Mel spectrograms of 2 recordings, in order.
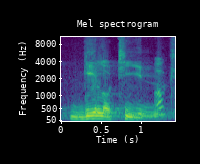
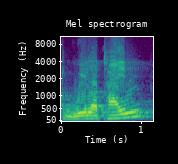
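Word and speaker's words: guillotine: word letter U is not pronounced just like in the word guilt but you say guillotin guillotin to be sent to the guillotin not guillotin not guilotine okay guillotin okay Willis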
